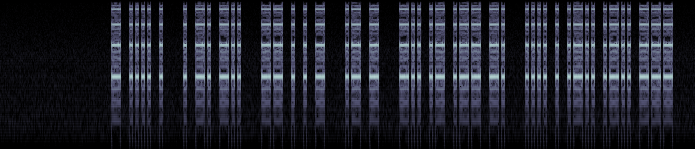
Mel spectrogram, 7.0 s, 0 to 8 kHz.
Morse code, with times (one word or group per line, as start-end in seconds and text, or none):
1.1-1.6 THE
1.8-2.4 END
2.6-3.2 MEET
3.5-3.8 AT
4.0-5.0 DAWN
5.3-6.7 HELLO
